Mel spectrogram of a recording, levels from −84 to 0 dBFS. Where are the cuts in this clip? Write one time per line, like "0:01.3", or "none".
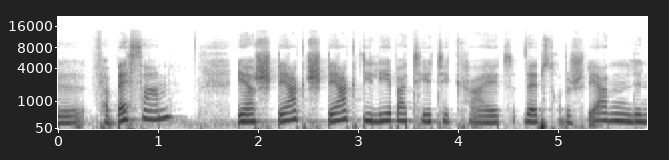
0:01.7
0:02.5
0:04.6
0:05.0

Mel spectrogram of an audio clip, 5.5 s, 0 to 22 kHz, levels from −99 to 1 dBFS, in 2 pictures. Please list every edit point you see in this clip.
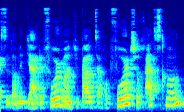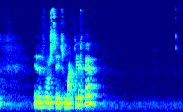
none

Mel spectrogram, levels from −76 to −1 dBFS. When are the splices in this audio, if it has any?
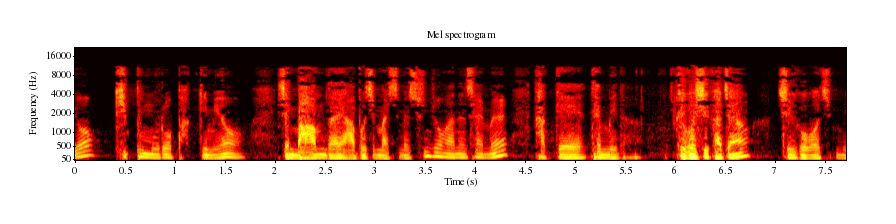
none

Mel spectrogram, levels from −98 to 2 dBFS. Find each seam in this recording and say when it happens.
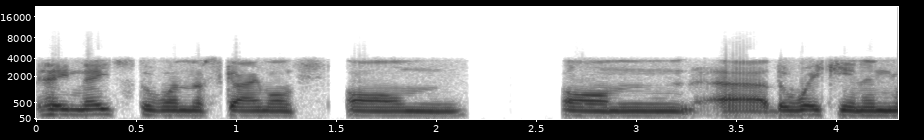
none

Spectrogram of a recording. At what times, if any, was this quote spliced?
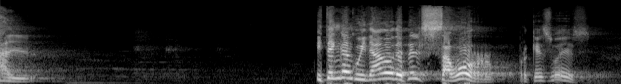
0:03.5
0:04.1

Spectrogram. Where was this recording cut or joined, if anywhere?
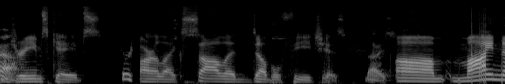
0:01.3

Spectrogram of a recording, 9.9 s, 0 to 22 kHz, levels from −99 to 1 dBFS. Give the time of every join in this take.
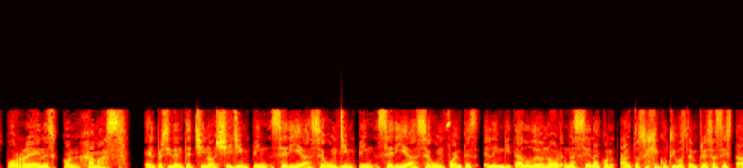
0:01.8
0:04.5
0:07.5

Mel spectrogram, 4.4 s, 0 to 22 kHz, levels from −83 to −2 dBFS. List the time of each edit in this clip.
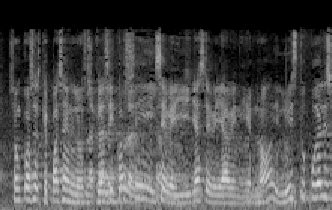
0:02.1

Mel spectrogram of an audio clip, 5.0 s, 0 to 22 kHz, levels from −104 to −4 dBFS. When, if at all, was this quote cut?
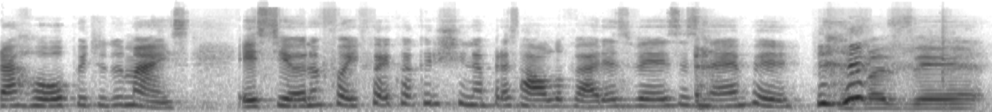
0:01.8
0:02.6

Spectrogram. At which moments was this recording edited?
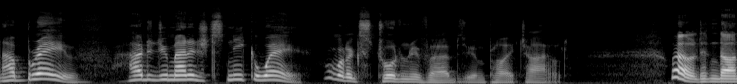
0:03.1

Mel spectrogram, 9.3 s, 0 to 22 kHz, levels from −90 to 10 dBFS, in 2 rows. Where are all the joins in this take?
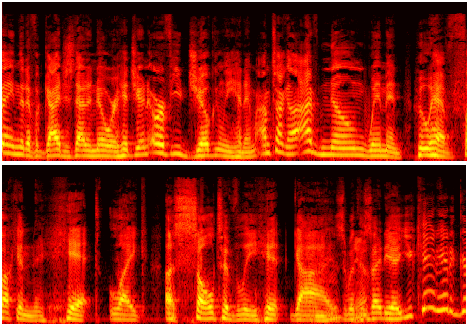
0:04.1
0:06.2

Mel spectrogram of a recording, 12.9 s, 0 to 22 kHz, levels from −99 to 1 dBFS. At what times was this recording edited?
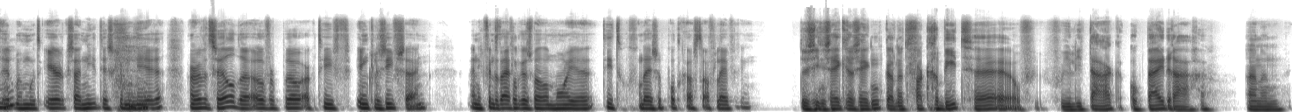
none

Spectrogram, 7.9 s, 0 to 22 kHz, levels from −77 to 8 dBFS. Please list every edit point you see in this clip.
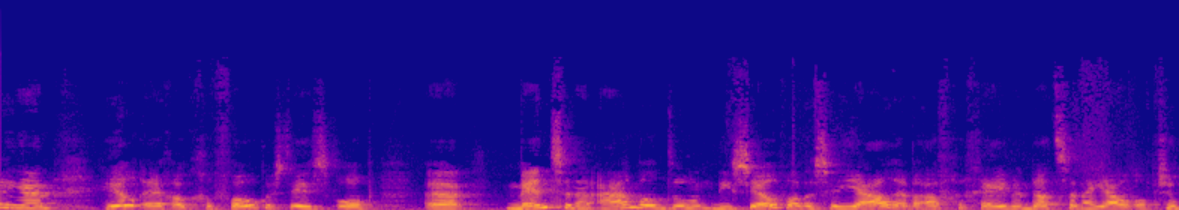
none

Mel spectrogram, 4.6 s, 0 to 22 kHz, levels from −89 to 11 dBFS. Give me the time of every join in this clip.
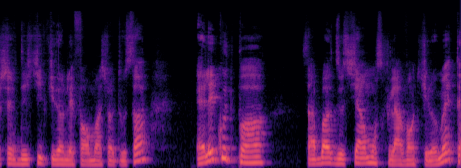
none

